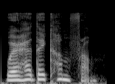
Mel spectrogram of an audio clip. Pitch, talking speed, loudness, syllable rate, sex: 205 Hz, 260 wpm, -17 LUFS, 6.4 syllables/s, female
